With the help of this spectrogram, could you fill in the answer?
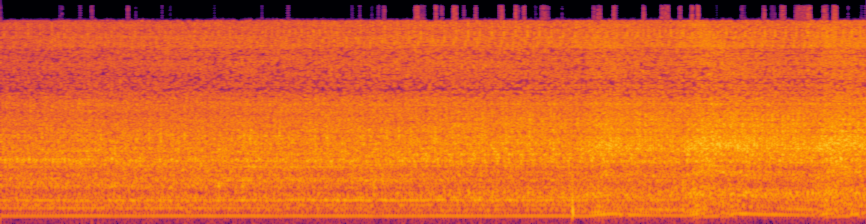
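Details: Lada Niva engine at steady idle with a regular tapping knock, then a few light revs near the end; knock inside the engine, cause unclear.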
